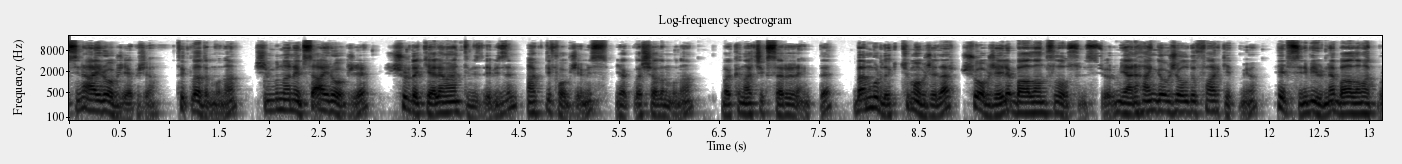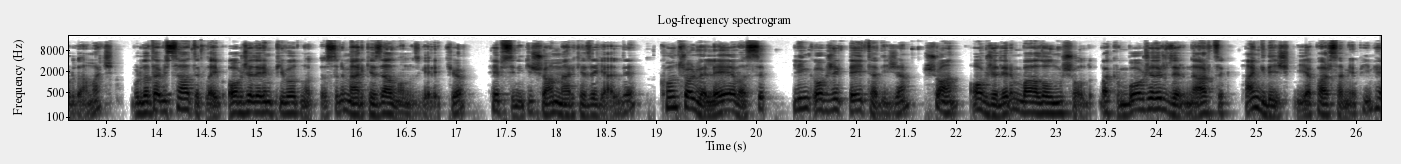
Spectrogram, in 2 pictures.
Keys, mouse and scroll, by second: 2.6 ctrl+s, 2.9 Tab, 3.1-3.6 scroll up 2, 3.6-5.4 shift+middle drag, 5.4 scroll down 1, 5.7 middle click, 6.4-7.0 scroll up 2, 7.0 scroll down 1, 7.5 ctrl+s, 7.8 scroll down 2, 8.5 ctrl+s, 9.0-11.6 scroll up 1, 11.6 middle click, 12.0 scroll down 1, 12.3 middle click, 12.7-13.3 scroll up 1, 13.3 middle click, 13.6-17.0 right drag, 17.0 ctrl+s, 17.1 scroll down 1, 17.3 middle click, 17.5 scroll up 2, 17.8 ctrl+s, 18.2 shift+middle click, 18.4 scroll down 1, 18.6 middle click, 18.9 ctrl+s, 19.0 middle click, 19.6 ctrl+l, 21.4 click, 21.7 ctrl+s, 21.9 middle click, 22.8 click, 23.8 Tab, 24.0 scroll up 1, 24.1 middle click, 24.5 ctrl+s, 24.8 click, 24.9 g.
